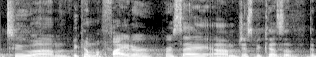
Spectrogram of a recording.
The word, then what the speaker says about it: per se: correctly the next word in spite of being spelled with an e is pronounced with a long a sound say per se per se thank you so much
